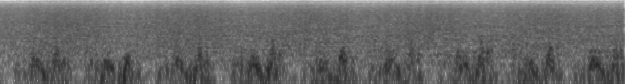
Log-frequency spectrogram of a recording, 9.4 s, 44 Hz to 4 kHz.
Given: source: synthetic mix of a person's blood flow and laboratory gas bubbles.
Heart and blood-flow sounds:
Doppler ultrasound of blood flow; precordium
no bubbles
From the record:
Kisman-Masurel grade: 000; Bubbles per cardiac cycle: 0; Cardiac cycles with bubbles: 0%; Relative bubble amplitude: no bubbles discernible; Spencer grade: 0 (complete lack of bubble signals)

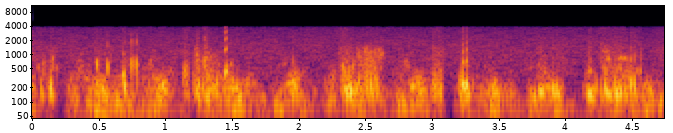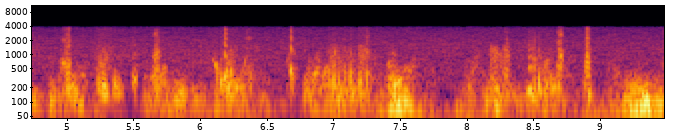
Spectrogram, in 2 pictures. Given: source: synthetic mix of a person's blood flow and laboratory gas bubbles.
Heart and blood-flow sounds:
Doppler ultrasound of blood flow; precordium
0.00-0.19 s: bubbles
0.45-0.60 s: bubbles
0.65-0.81 s: bubbles
1.11-1.50 s: bubbles
1.93-1.98 s: bubbles
2.29-2.65 s: bubbles
2.98-3.08 s: bubbles
3.17-3.31 s: bubbles
3.77-3.99 s: bubbles
4.12-4.56 s: bubbles
4.94-5.08 s: bubbles
5.20-5.44 s: bubbles
5.47-5.54 s: bubbles
5.62-5.74 s: bubbles
6.04-6.44 s: bubbles
6.64-6.74 s: bubbles
6.93-7.29 s: bubbles
8.16-8.34 s: bubbles
8.42-8.74 s: bubbles
8.86-8.96 s: bubbles
9.45-9.49 s: bubbles
From the record:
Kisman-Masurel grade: 243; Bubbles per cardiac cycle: several, 3 to 8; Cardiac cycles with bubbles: 100%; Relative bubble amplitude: loud (0.450 to 0.775); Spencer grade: 3 (all of the cardiac periods contain showers or single bubble signals, but not dominating or overriding the cardiac motion signals); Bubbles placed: only in the low amplitude regions of the cardiac cycle

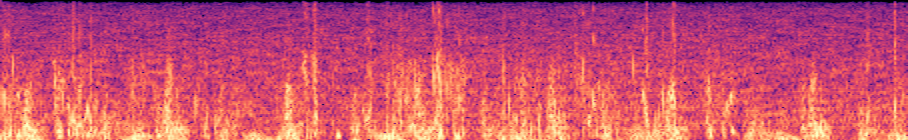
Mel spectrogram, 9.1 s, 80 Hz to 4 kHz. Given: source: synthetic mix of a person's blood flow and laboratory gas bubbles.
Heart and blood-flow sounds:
Doppler ultrasound of blood flow; precordium
0.00-0.37 s: bubbles
0.50-1.09 s: bubbles
1.22-1.80 s: bubbles
1.92-1.99 s: bubbles
2.02-2.09 s: bubbles
2.12-2.19 s: bubbles
2.98-3.25 s: bubbles
3.28-3.43 s: bubbles
3.60-3.79 s: bubbles
3.85-4.22 s: bubbles
4.29-4.71 s: bubbles
4.96-5.70 s: bubbles
5.77-6.18 s: bubbles
6.30-6.83 s: bubbles
7.02-7.38 s: bubbles
7.99-8.11 s: bubbles
8.16-8.31 s: bubbles
8.57-8.80 s: bubbles
8.90-9.06 s: bubbles
From the record:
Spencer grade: 3 (all of the cardiac periods contain showers or single bubble signals, but not dominating or overriding the cardiac motion signals); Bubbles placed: anywhere in the cardiac cycle

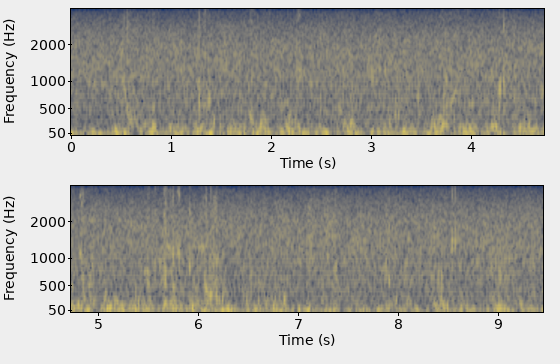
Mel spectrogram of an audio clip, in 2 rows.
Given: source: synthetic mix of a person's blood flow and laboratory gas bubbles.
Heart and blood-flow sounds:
Doppler ultrasound of blood flow; precordium
0.48-0.93 s: bubbles
1.24-1.53 s: bubbles
1.59-1.67 s: bubbles
1.75-1.85 s: bubbles
1.90-2.00 s: bubbles
2.04-2.31 s: bubbles
2.63-2.86 s: bubbles
2.92-3.32 s: bubbles
3.41-4.06 s: bubbles
4.17-4.62 s: bubbles
4.70-5.00 s: bubbles
5.04-5.12 s: bubbles
5.35-5.85 s: bubbles
5.89-6.31 s: bubbles
6.42-6.91 s: bubbles
7.08-7.13 s: bubbles
7.21-7.29 s: bubbles
7.35-7.41 s: bubbles
7.84-8.03 s: bubbles
8.09-8.18 s: bubbles
8.23-8.61 s: bubbles
8.77-9.46 s: bubbles
From the record:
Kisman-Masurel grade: 242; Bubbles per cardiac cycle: several, 3 to 8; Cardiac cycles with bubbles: 100%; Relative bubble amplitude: moderate (0.250 to 0.450); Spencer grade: 3 (all of the cardiac periods contain showers or single bubble signals, but not dominating or overriding the cardiac motion signals); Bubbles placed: anywhere in the cardiac cycle

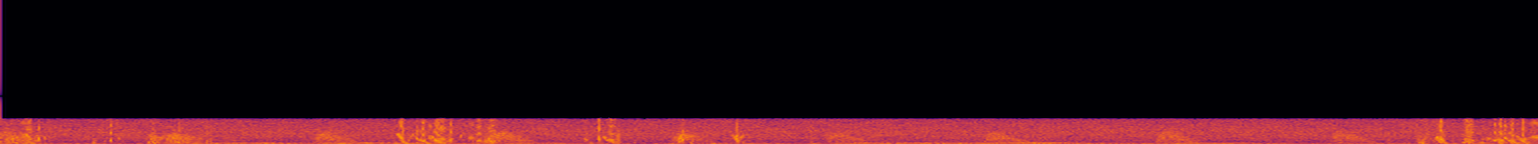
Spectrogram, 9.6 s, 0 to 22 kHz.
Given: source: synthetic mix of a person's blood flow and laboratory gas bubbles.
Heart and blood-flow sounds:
Doppler ultrasound of blood flow; subclavian vein
0.00-0.31 s: bubbles
0.56-0.62 s: bubbles
0.64-0.78 s: bubbles
0.89-1.33 s: bubbles
2.44-3.17 s: bubbles
3.64-3.88 s: bubbles
4.19-4.36 s: bubbles
4.55-4.68 s: bubbles
8.83-9.08 s: bubbles
9.12-9.62 s: bubbles
From the record:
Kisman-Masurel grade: 233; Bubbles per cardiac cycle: several, 3 to 8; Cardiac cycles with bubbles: 50 to 99%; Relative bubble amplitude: loud (0.450 to 0.775); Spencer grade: 3 (all of the cardiac periods contain showers or single bubble signals, but not dominating or overriding the cardiac motion signals); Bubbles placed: anywhere in the cardiac cycle

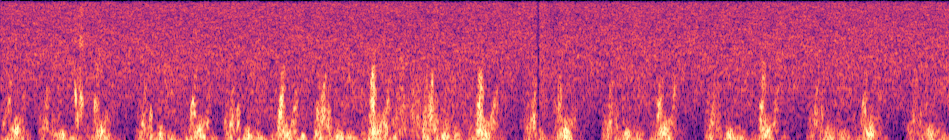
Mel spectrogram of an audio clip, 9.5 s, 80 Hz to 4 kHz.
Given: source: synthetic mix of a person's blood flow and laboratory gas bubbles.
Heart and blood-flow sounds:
Doppler ultrasound of blood flow; precordium
0.72-0.84 s: bubbles
0.95-0.99 s: bubbles
From the record:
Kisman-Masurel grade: 112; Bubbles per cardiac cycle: 1 to 2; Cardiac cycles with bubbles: 1 to 10%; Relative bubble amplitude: moderate (0.250 to 0.450); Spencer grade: 1 (occasional bubble signal discernible with the cardiac motion signal, with majority of cardiac periods free of bubbles); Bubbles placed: only in the low amplitude regions of the cardiac cycle

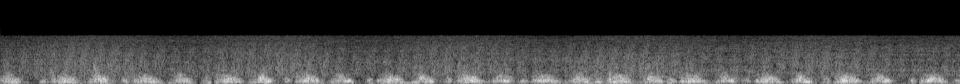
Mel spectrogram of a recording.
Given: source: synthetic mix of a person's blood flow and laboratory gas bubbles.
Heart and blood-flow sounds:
Doppler ultrasound of blood flow; precordium
no bubbles
From the record:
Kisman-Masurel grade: 000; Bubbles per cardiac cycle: 0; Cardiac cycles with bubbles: 0%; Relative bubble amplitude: no bubbles discernible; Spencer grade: 0 (complete lack of bubble signals)

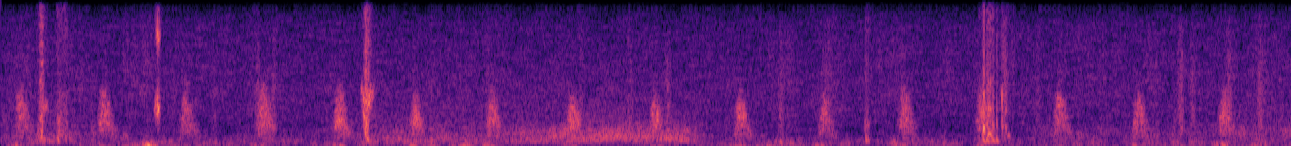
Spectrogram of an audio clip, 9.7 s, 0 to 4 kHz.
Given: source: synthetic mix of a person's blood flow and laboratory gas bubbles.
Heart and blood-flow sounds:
Doppler ultrasound of blood flow; subclavian vein
0.26-0.37 s: bubbles
0.41-0.51 s: bubbles
1.15-1.22 s: bubbles
2.69-2.81 s: bubbles
6.47-6.54 s: bubbles
7.33-7.60 s: bubbles
From the record:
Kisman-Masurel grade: 123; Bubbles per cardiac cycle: 1 to 2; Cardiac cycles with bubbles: 10 to 50%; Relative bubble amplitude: loud (0.450 to 0.775); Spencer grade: 2 (many but less than half of the cardiac periods contain bubble signals, singularly or in groups); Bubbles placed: anywhere in the cardiac cycle

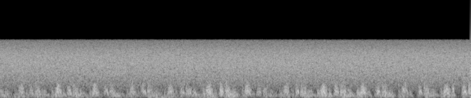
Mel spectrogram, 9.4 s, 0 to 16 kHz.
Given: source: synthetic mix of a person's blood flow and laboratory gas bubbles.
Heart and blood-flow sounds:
Doppler ultrasound of blood flow; precordium
9.04-9.13 s: bubbles
9.40-9.43 s: bubbles
From the record:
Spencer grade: 1 (occasional bubble signal discernible with the cardiac motion signal, with majority of cardiac periods free of bubbles); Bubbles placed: anywhere in the cardiac cycle

